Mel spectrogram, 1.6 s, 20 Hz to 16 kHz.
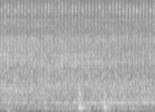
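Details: Hyundai Solaris 1.6 126 hp, automatic, 60,000 km, at idle right after oil and filter change to 5W-40: light fairly regular tapping over a smooth idle; engine knock at idle, source unknown.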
